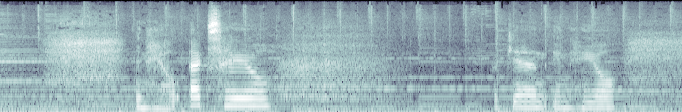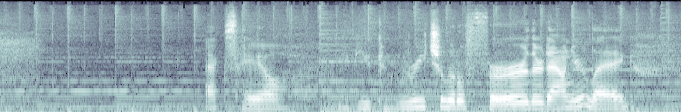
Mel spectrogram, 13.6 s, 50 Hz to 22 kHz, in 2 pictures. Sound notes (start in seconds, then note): 0.2 inhales; 2.6 exhales; 6.2 inhales; 9.7 exhales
